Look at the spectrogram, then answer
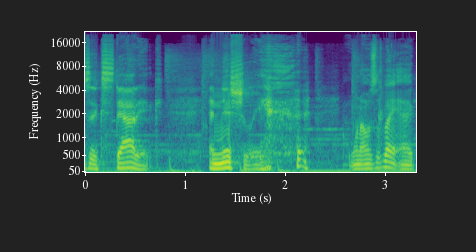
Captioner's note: laughs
